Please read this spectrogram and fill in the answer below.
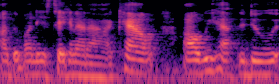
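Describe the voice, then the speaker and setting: With a Southern US accent, a woman talks at a fairly quick pace in a very deep, low pitch and fairly even intonation. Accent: Southern US, country. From US South, Mississippi. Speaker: vlogger. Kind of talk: casual vlog talk. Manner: fast, words chopped.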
